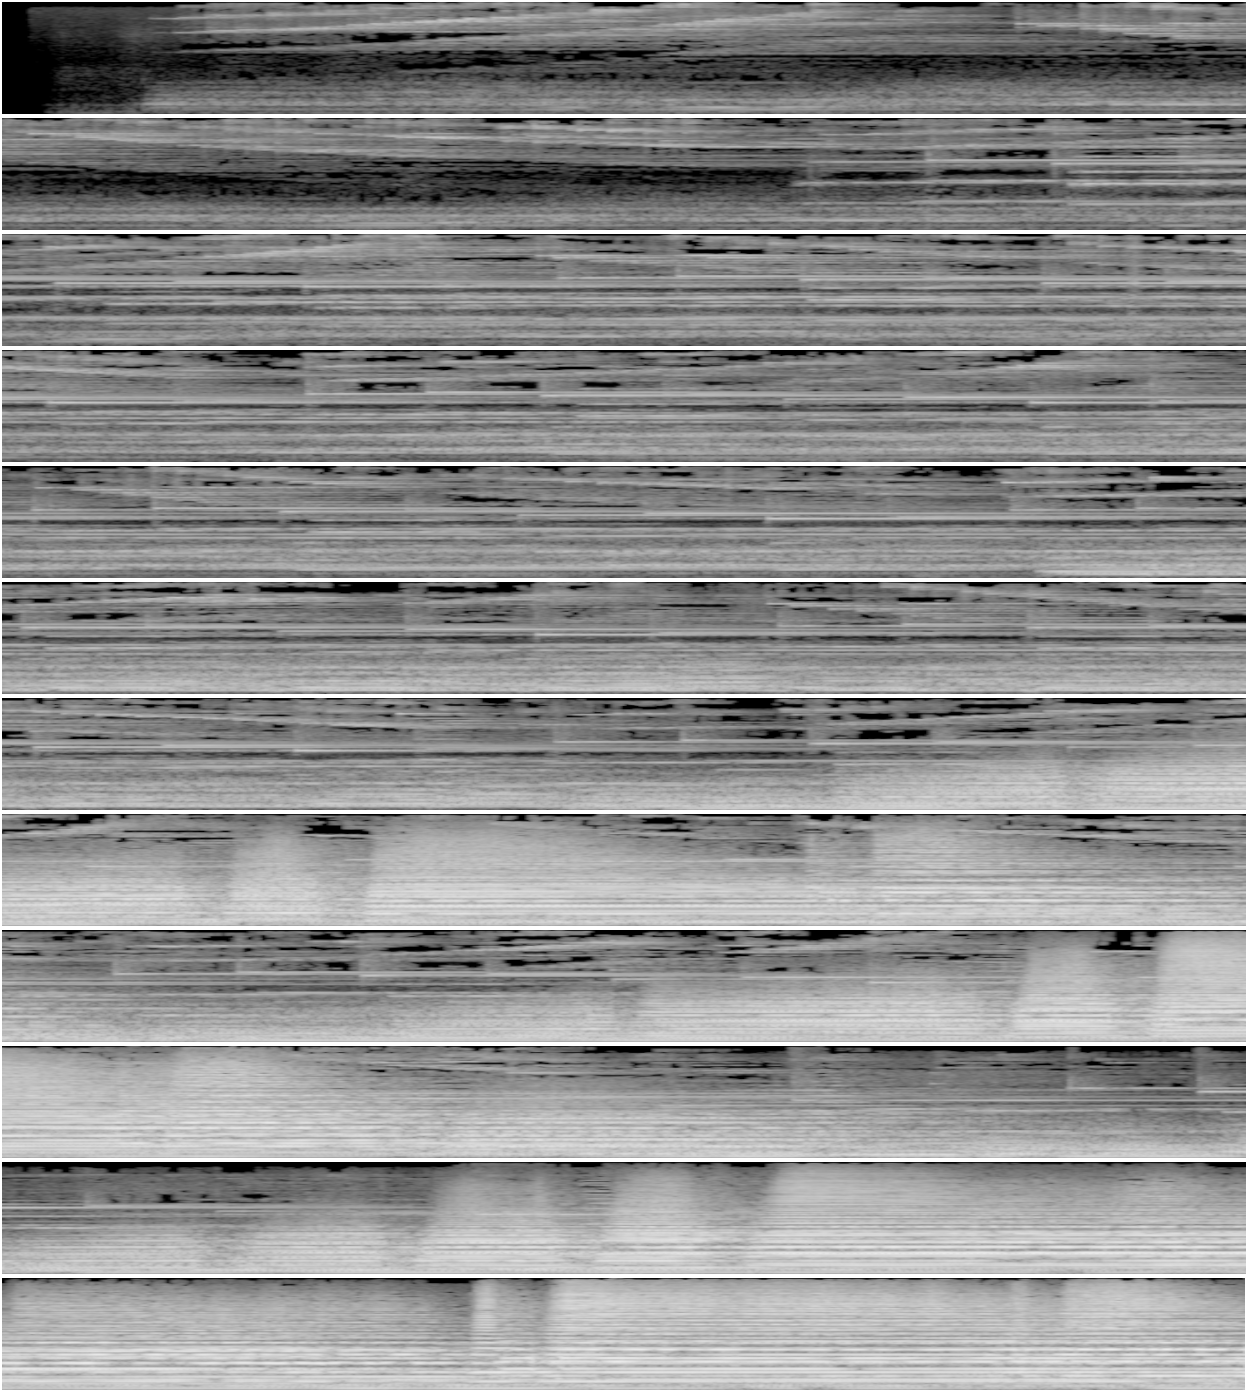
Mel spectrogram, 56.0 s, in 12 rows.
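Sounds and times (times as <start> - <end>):
creepy trombones: 29.8 - 55.9.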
